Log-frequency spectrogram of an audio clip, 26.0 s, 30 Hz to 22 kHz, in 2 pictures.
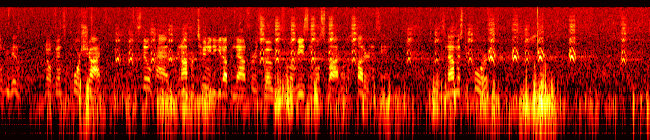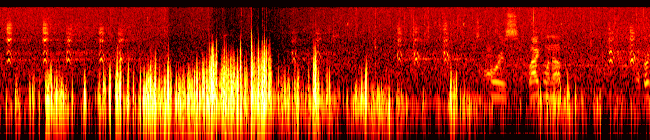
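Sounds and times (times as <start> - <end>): flock of birds calling: 2.2 - 4.3, 5.0 - 11.7, 12.4 - 15.7, 20.9 - 24.2, 25.0 - 26.0.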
